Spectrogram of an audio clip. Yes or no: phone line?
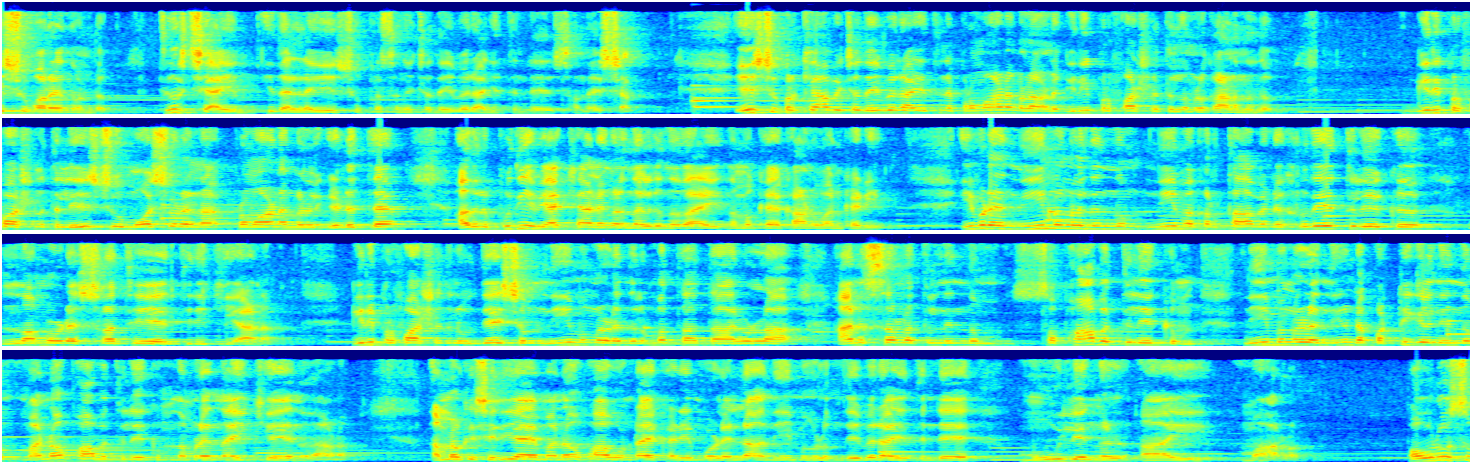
no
